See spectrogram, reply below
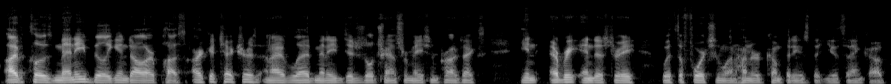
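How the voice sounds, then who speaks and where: A man hosting a live-stream career talk, acting out mock job interview answers in a lively, demonstrative way. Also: deep voice, fairly quick, no echo, clean studio sound. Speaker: host.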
